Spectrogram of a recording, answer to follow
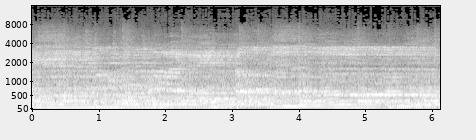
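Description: A live country and rockabilly band playing an instrumental passage: held accordion chords over upright bass, electric guitar and drums, with the chord changing about halfway through.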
